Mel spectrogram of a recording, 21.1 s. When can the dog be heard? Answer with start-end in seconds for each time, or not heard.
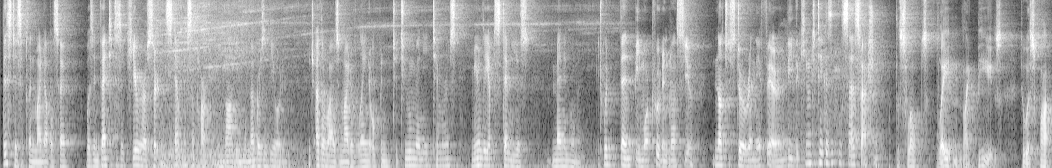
not heard.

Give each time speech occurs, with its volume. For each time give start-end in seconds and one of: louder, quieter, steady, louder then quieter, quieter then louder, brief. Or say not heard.
0.0-21.0 steady.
